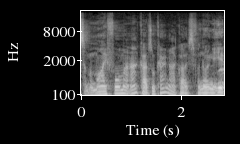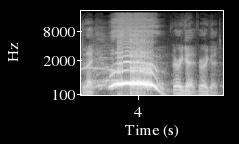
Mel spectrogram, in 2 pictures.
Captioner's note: cheering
